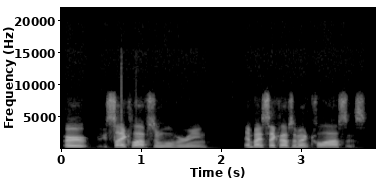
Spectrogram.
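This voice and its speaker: Brief: tabletop player, self-mocking and jokey, mid voice, dry mic. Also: male voice, a little high, fairly quick, smooth, dry recording, muffled recording. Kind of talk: casual tabletop play.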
